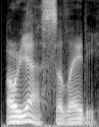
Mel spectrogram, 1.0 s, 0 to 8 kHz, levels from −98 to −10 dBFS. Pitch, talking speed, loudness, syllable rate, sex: 110 Hz, 180 wpm, -17 LUFS, 5.8 syllables/s, male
